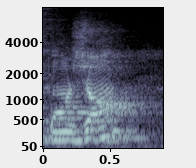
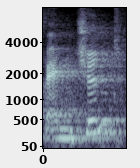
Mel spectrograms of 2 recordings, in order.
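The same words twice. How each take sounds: First: It is said with a French-style pronunciation. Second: It is said as spelled, English-style. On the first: The speaker calls it right. "The correct pronunciation is penchant" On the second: The speaker calls it wrong. "It is written as penchant"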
